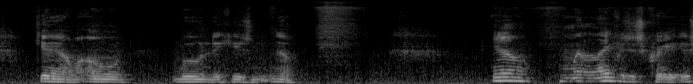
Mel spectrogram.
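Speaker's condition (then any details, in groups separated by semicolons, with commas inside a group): Brain injury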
